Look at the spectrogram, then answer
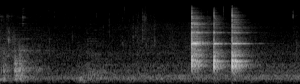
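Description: A serving utensil clinks against a dish three times in quick succession near the end while tuno casserole is spooned out, preceded by quieter soft scraping.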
